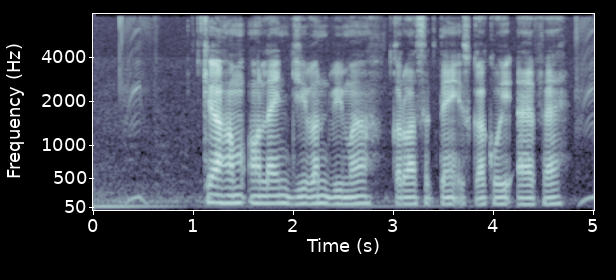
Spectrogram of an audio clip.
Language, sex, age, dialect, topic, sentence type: Hindi, male, 18-24, Garhwali, banking, question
